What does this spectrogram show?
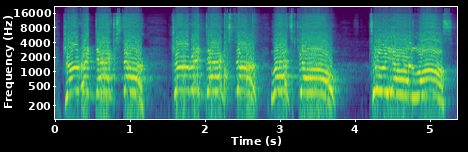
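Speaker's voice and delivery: high, loud slowed-down cheer of the name; cheering shout. Real, not acted. Fan cheering his defender's sack at the screen, shouting. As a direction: roar it like the whole stadium is with you.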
